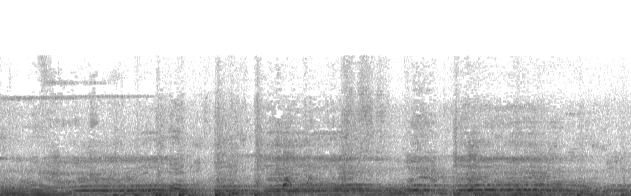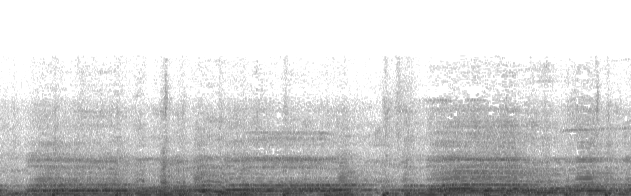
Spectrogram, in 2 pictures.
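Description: Boys' nasyid group singing a cappella: a lead voice through a microphone with other voices joining in, over irregular low pulses.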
